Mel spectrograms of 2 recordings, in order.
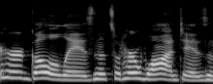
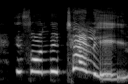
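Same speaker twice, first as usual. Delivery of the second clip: fake London accent, higher. Joining the others' joke accent: put-on London accent. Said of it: "You talk like you're from London".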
